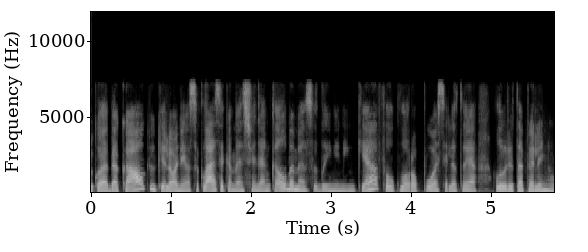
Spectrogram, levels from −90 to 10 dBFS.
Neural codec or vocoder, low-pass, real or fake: codec, 16 kHz, 4 kbps, X-Codec, HuBERT features, trained on general audio; 7.2 kHz; fake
